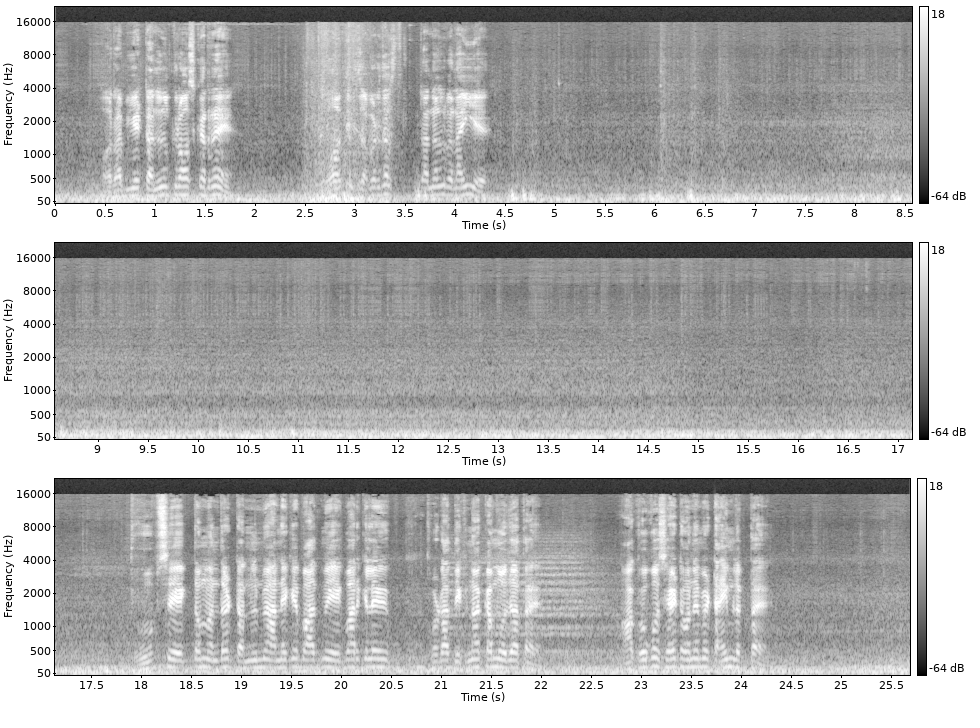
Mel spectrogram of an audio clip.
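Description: A car engine hums with a low, steady road rumble from inside the moving car.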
